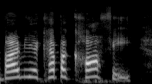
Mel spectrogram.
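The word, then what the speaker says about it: Ko-fi: You can buy me a cup of coffee. I've been pronouncing this Kofi. I'm going to now change it to coffee at Mrs.DadmanWalking55, or you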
